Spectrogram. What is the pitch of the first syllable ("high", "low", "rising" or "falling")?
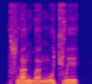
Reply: high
